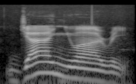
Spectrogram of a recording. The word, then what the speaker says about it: January: Ya, pero el acento está en la A. Ya new. Ya new. Exacto. Y la última parte suena como Ari. Perfecto. ¿Te acuerdas de la pronunciación de la R del four? So, el mismo, la misma pronunciación. So, Ari. Ari. New Ari.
